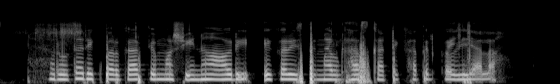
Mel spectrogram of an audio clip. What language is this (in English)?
Bhojpuri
